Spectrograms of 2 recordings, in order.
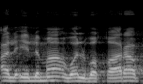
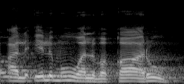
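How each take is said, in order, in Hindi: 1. दोनों संज्ञाएँ 'a' स्वर पर खत्म होती हैं। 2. दोनों संज्ञाएँ 'u' स्वर पर खत्म होती हैं।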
